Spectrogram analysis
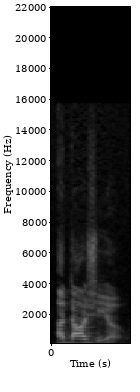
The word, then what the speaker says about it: adagio: our first word that we see here is pronounced adagio and up here on the board adagio means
